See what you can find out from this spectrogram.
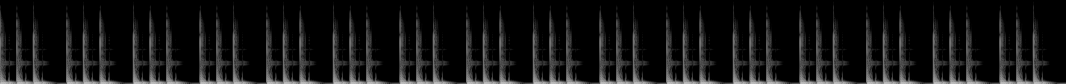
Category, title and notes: Instrument samples > Percussion
90bpm triplet kick drum thumps, crisp-without-reverb
Rhythmic triplet thuds, heavy kick drum going at 70 bpm. Simple and crisp, minimal reverb. Run through OTT for effect. Tinny top note, pulsing triplet kicks.
90bpm, heavy, hit, kick-drum, loud, low-end, rythmic, steps, thud, triple, triplets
